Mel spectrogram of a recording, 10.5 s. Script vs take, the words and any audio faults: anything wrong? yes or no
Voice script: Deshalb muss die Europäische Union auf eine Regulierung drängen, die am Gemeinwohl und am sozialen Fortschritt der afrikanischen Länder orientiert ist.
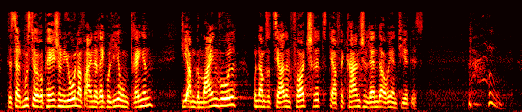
yes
